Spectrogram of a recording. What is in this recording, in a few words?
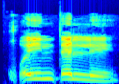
"qiwintela", Archi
